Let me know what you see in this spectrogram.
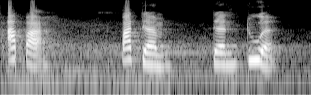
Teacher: fonem A dilafalkan dengan cara menarik lidah ke belakang dan ke bawah, disertai dengan menghembuskan udara keluar, sedangkan mulut dibuka lebar-lebar membundar.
